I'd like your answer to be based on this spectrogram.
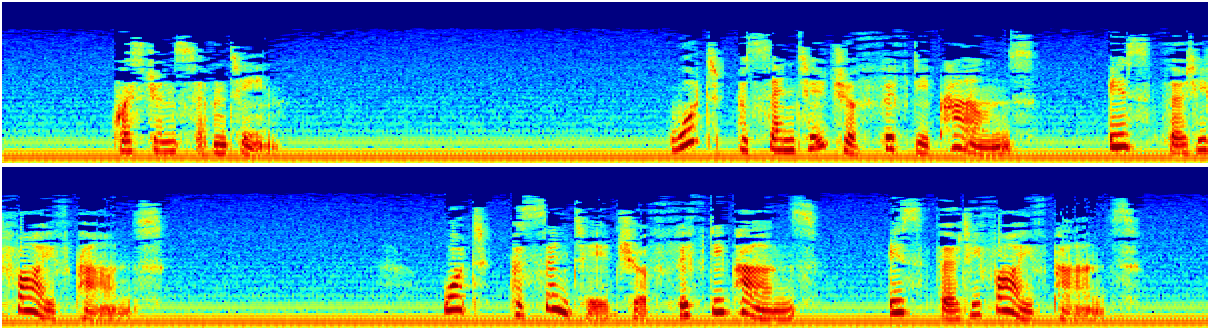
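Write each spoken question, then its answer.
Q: What percentage of £50 is £35?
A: 70%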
